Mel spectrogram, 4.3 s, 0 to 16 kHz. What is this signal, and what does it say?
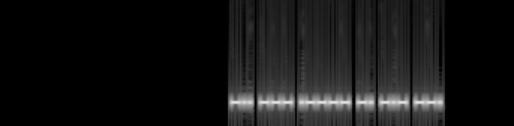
Morse code, heard as a keyed tone, about 52 wpm, 700 Hz. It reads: DO1NKG
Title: DXCC-100 Call Signs - 6 Characters - 50wpm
